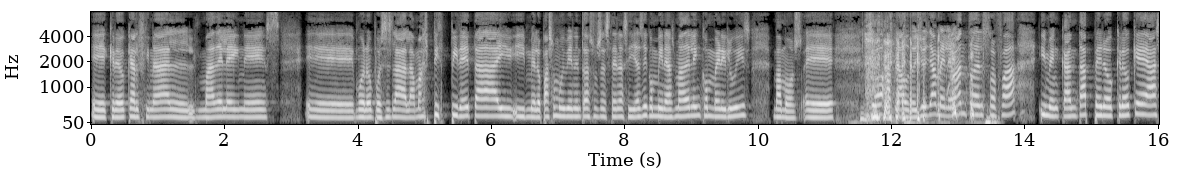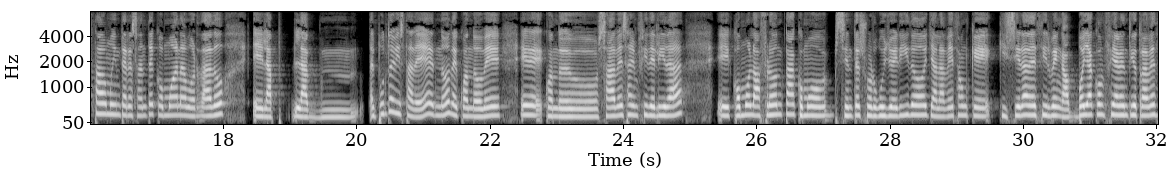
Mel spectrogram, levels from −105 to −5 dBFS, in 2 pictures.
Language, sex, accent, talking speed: Spanish, female, Spanish, 185 wpm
